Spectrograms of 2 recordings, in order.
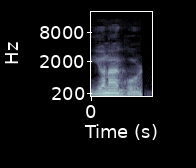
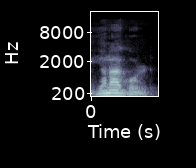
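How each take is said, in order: No difference in how they are said.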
